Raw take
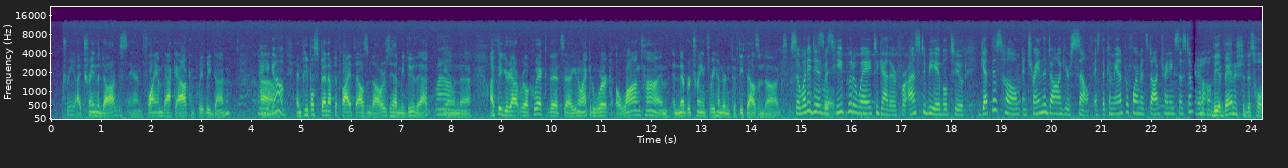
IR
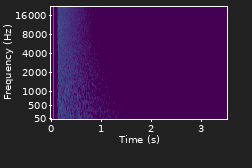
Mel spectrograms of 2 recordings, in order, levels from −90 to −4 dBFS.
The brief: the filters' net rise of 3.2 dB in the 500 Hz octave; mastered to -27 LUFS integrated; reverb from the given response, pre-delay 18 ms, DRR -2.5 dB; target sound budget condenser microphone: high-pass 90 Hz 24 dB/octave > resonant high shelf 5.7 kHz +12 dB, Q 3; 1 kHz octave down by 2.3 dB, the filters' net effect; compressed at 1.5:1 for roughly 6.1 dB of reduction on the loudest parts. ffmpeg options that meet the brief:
-filter_complex "[0:a]equalizer=f=500:t=o:g=6,equalizer=f=1000:t=o:g=-6,acompressor=threshold=0.0282:ratio=1.5,asplit=2[s0][s1];[1:a]atrim=start_sample=2205,adelay=18[s2];[s1][s2]afir=irnorm=-1:irlink=0,volume=1.68[s3];[s0][s3]amix=inputs=2:normalize=0,highpass=f=90:w=0.5412,highpass=f=90:w=1.3066,highshelf=f=5700:t=q:w=3:g=12,volume=0.631"

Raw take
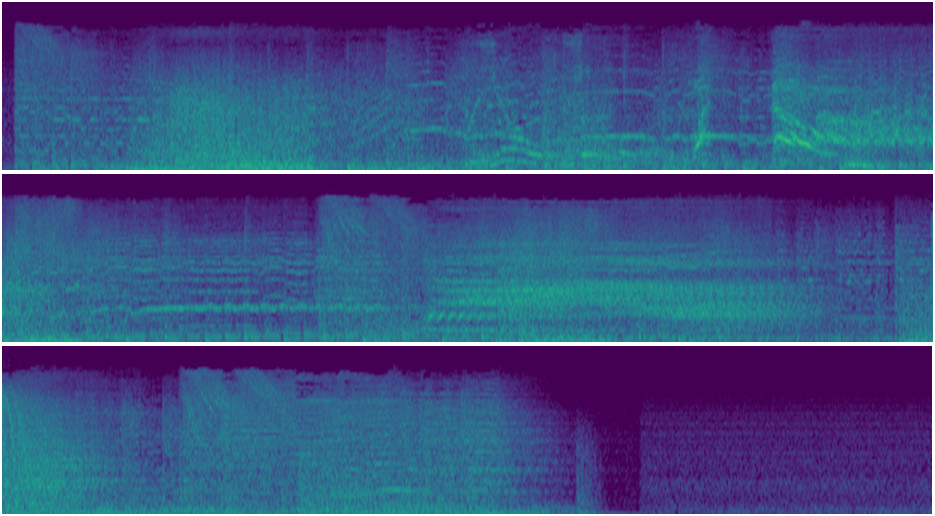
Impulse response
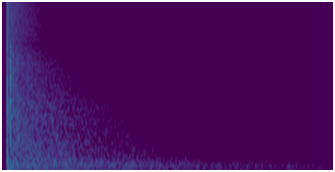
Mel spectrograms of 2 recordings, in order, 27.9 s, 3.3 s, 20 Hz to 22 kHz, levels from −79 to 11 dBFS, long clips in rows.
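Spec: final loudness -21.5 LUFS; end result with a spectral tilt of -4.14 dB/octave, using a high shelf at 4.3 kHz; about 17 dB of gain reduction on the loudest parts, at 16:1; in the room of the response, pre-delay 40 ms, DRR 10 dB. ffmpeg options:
-filter_complex "[0:a]highshelf=f=4300:g=-6,acompressor=threshold=0.0126:ratio=16,asplit=2[s0][s1];[1:a]atrim=start_sample=2205,adelay=40[s2];[s1][s2]afir=irnorm=-1:irlink=0,volume=0.133[s3];[s0][s3]amix=inputs=2:normalize=0,volume=10"

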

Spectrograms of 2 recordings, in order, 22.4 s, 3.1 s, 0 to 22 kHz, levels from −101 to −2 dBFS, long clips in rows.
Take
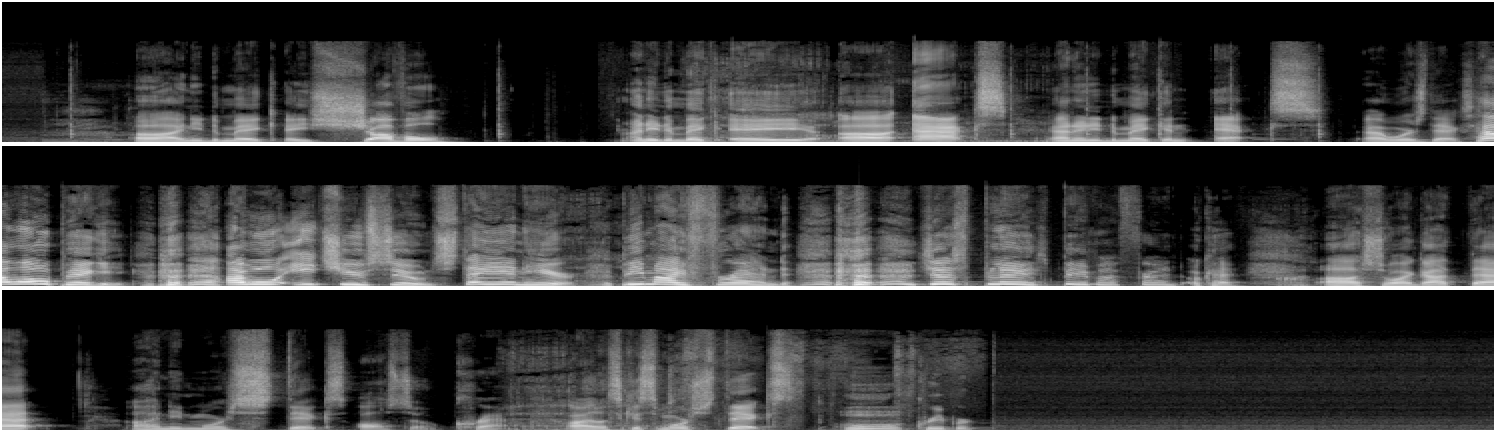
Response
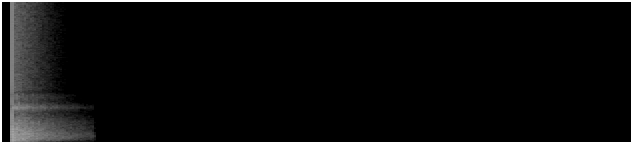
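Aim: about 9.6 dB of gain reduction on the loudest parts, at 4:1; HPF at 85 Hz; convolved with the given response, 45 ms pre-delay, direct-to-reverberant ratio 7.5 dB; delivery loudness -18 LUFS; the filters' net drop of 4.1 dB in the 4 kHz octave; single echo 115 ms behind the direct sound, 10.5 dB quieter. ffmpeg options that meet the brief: -filter_complex "[0:a]highpass=85,equalizer=f=4000:t=o:g=-5.5,acompressor=threshold=0.0794:ratio=4,aecho=1:1:115:0.299,asplit=2[s0][s1];[1:a]atrim=start_sample=2205,adelay=45[s2];[s1][s2]afir=irnorm=-1:irlink=0,volume=0.158[s3];[s0][s3]amix=inputs=2:normalize=0,volume=3.16"

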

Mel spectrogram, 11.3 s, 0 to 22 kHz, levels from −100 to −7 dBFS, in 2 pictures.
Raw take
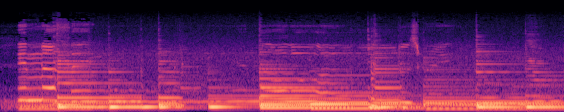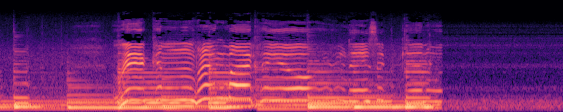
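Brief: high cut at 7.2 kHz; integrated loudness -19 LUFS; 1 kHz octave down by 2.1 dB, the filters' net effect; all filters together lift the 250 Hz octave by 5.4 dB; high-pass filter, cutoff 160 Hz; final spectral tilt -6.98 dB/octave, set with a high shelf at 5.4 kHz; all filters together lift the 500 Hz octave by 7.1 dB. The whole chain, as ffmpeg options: -af "highpass=160,lowpass=7200,equalizer=f=250:t=o:g=7.5,equalizer=f=500:t=o:g=7,equalizer=f=1000:t=o:g=-4.5,highshelf=f=5400:g=-8.5,volume=1.12"

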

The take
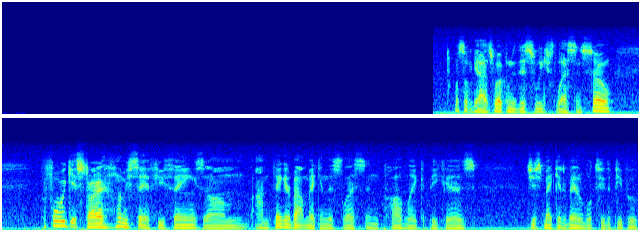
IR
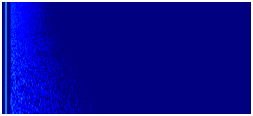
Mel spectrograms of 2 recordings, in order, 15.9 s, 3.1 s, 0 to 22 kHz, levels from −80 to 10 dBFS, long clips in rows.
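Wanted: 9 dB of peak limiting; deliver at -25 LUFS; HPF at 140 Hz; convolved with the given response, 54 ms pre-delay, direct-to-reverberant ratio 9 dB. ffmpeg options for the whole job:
-filter_complex "[0:a]highpass=140,alimiter=limit=0.2:level=0:latency=1,asplit=2[s0][s1];[1:a]atrim=start_sample=2205,adelay=54[s2];[s1][s2]afir=irnorm=-1:irlink=0,volume=0.335[s3];[s0][s3]amix=inputs=2:normalize=0,volume=1.41"

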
